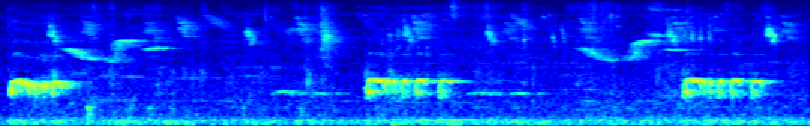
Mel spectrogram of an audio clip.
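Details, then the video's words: Zebra dove of local stock singing actively, loud and clear in the big 'kung' style: short bursts of fast, rolling coos, then softer low coos between them, with high slurred whistles of other birds in the background. "PERKUTUT LOKAL GACOR SUARA KUNG BESAR YANG KERAS & JERNIH"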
